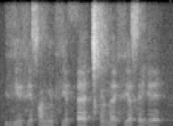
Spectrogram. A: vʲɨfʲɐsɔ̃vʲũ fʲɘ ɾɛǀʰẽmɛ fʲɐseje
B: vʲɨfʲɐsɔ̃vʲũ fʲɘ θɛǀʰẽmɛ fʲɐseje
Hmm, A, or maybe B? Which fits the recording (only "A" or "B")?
B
